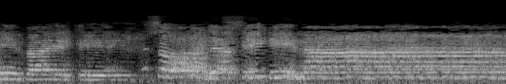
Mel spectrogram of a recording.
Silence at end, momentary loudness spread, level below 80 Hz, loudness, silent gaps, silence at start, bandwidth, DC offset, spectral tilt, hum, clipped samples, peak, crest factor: 0 s; 7 LU; -44 dBFS; -19 LUFS; none; 0 s; 10.5 kHz; under 0.1%; -3.5 dB/octave; none; under 0.1%; -8 dBFS; 12 dB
